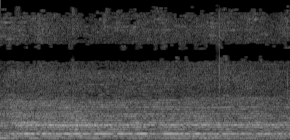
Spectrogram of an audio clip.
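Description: Chorus of voices chanting a ponung song of the Adi Solung festival, holding one long note in unison until near the end.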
